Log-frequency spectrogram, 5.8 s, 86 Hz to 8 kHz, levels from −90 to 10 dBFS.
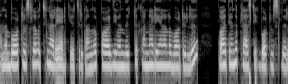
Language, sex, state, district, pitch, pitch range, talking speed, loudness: Tamil, female, Tamil Nadu, Nilgiris, 235 Hz, 220-245 Hz, 165 wpm, -16 LUFS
